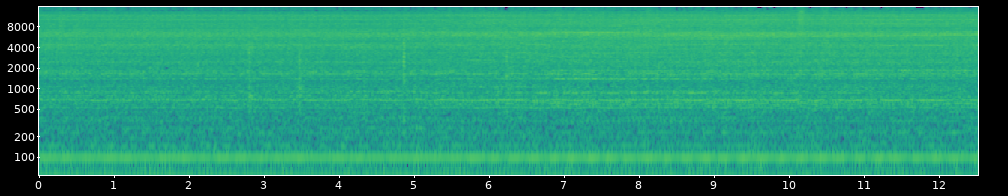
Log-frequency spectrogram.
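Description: KitchenAid stand mixer motor running steadily, a constant hum as it drives the meat grinder attachment, pushing sausage mince out through the stuffing tube into the casing.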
